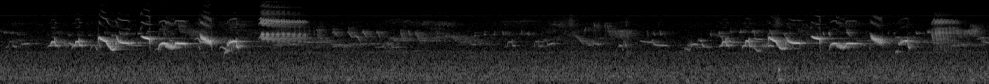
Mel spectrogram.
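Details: In Korea, a Pale Thrush sings two bursts of bright, warbled, chattering phrases, about two seconds each, separated by a long pause, over a steady background hiss.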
